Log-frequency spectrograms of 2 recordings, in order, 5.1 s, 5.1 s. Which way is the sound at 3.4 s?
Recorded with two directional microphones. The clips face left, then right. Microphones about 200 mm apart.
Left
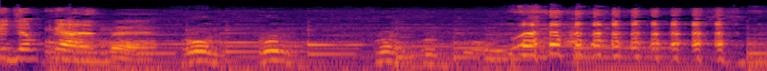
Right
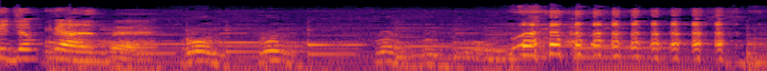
15° right (ahead or behind).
